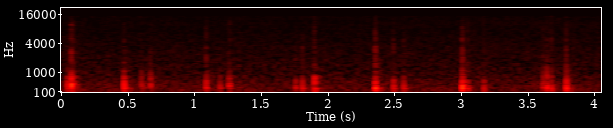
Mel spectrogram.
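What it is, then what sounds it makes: Cardboard box. Fingertips tap and lightly scratch along the top of the closed lid of a large, white, glossy cardboard box that is hollow inside. Soft, dull, hollow taps come in small quick clusters of two or three. Each tap dies almost instantly against a quiet, still background.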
